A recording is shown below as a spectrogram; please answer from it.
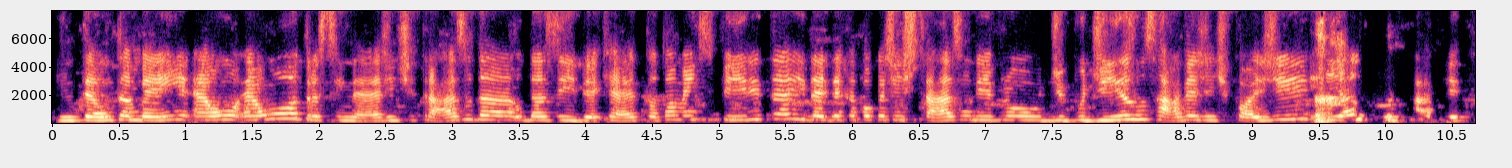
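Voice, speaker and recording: Brief: higher-voiced woman, chatty book club organizer who keeps asking "right?". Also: fairly even intonation, moderate pace, fairly bright tone. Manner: chatty, encouraging, many tag questions. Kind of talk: casual group chat.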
